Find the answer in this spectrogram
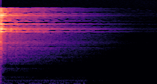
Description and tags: Tambourine Lo
drumpad, studio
